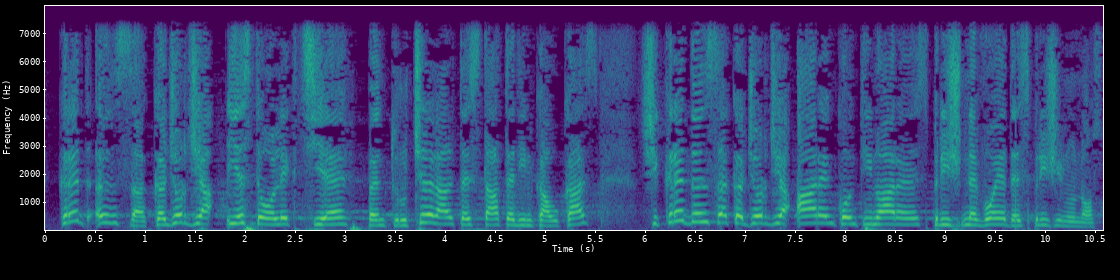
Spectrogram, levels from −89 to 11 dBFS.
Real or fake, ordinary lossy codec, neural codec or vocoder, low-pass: real; none; none; 7.2 kHz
